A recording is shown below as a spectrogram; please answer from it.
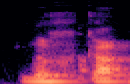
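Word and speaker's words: दुःख: that H dot, is that Jihva Mulya? Yes, exactly. Dukkha. That's the right pronunciation. Dukkha. The presence of Visarga should be felt, and it can be felt only with Jihva Mulya.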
